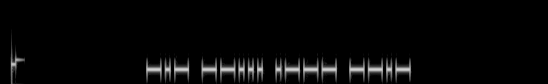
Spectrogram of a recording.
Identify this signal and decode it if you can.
Morse code, heard as a keyed tone, about 26 wpm, 700 Hz. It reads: K7JQ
